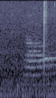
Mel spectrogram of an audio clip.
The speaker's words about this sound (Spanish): además de que mi gato está maullando para salir,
